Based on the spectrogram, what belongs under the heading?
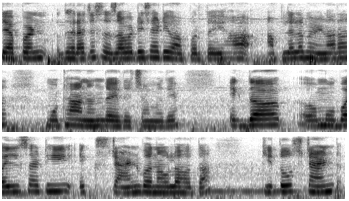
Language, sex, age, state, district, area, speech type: Marathi, female, 45-60, Maharashtra, Thane, rural, spontaneous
